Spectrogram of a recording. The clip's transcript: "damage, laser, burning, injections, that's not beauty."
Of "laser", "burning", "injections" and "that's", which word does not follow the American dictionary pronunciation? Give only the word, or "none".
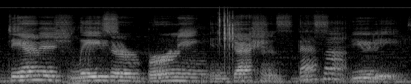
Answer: none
